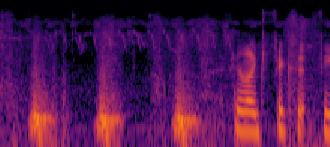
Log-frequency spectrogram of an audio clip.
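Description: Footsteps thud softly on grass at a steady walking pace.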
